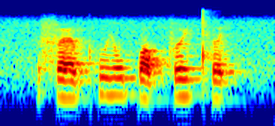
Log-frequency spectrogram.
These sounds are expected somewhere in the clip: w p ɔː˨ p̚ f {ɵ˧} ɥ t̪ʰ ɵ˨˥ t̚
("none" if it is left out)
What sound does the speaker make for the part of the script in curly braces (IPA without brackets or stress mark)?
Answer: ɵ˧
